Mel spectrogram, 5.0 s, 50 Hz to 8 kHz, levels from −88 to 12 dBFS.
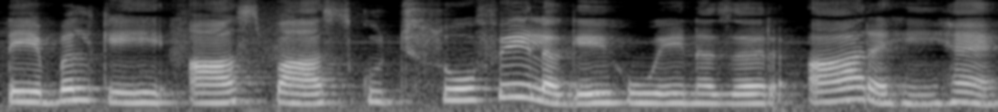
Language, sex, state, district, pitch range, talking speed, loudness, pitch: Hindi, female, Punjab, Fazilka, 215-245 Hz, 130 wpm, -15 LUFS, 225 Hz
